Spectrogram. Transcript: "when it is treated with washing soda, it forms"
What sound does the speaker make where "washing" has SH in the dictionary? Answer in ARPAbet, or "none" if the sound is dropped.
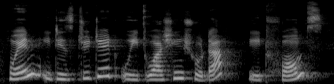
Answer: SH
